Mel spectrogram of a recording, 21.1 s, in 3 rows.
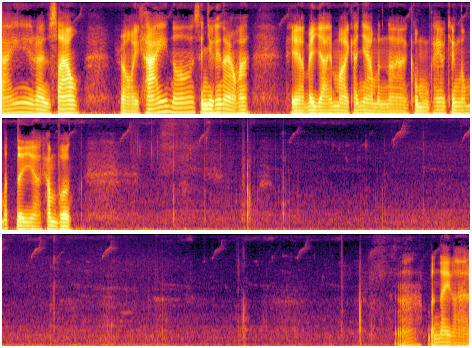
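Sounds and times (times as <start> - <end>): bird rising chirp: 8.0 - 21.0
soft clicks: 14.6 - 15.0.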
